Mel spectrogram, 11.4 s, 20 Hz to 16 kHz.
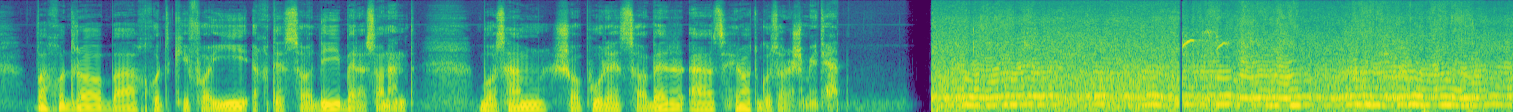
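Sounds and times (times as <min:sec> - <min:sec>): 
speech: 0:00.3 - 0:06.5
many honeybees buzzing at a beekeeping site: 0:07.0 - 0:11.3
birds chirping: 0:08.8 - 0:09.4.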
